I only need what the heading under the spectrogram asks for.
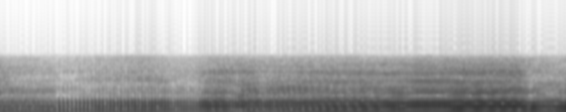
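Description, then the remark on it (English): A loud motorcycle with an aftermarket Yoshimura exhaust revs hard, its deep, raspy engine note rising and falling in pitch as the throttle is blipped and held, with no voices over it. “It's got a massive Yoshi exhaust on it. She's loud.”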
